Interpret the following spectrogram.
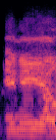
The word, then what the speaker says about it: Nall: Also, there's no silent K at the front of Ryan Null's name. It's just NALL.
